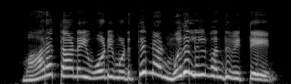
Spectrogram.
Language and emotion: Tamil, happy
